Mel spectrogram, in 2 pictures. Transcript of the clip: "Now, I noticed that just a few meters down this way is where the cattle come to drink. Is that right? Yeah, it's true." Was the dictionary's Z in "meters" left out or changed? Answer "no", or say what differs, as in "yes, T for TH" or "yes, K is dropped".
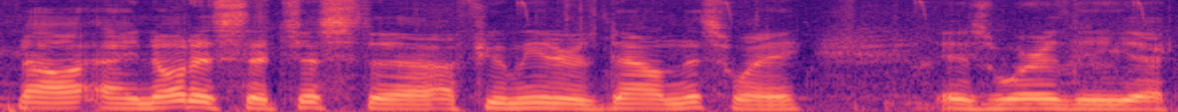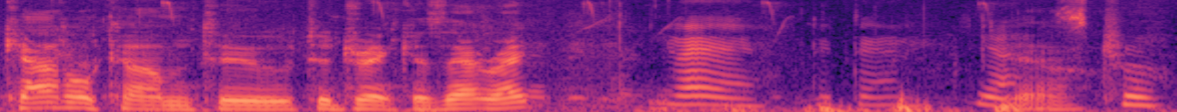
no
